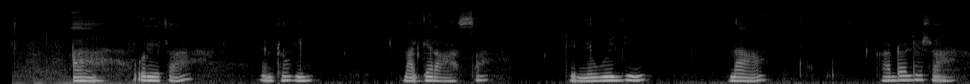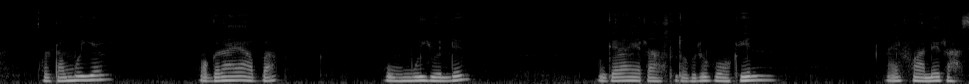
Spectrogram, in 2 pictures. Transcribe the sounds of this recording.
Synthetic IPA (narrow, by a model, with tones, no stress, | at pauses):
a˨ṵ˦ɾe˨ta˨ | e˨nto˦ki˨ | na˨ɡɪ˦ɾa˨ka˨sa˦ | te˨ne˨we˦d͡ʒi˦ | na˨ | ka˨dɔ˦lɪ˦ta˨ | kʊ˨lta˨mo˦ja˦i˦ | o˨ɡɪ˨ɾa˦a˨ba˦k̚ | o˨mo˦jo˨le˦m | ɔ˨ɡɪ˦ɾa˦e˨ɾa˨sdo˨ki˨ɾi˦pɔ˨kɪ˦n | na˨ɪ˦fa˨ne˦ɾa˨s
